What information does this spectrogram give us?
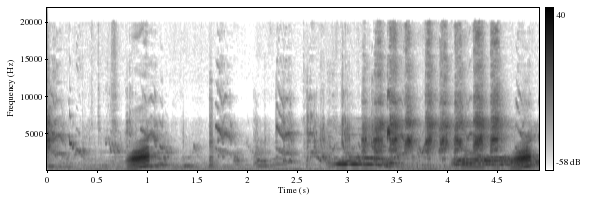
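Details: Tame, talking Alexandrine (Kashmiri raw) parrots in Pakistan give loud harsh squawks followed by rasping, speech-like chattering phrases with slurred, rising and falling tones.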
